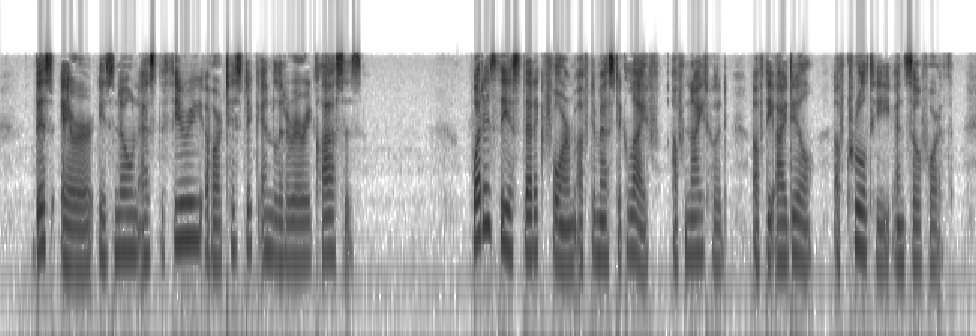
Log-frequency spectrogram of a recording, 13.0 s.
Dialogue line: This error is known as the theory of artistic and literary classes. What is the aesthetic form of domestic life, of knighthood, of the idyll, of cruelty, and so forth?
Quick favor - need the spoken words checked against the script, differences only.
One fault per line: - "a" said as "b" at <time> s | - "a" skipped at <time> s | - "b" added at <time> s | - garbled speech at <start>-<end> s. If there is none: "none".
none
